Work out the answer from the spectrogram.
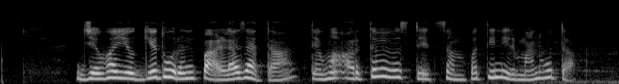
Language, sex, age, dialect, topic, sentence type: Marathi, female, 25-30, Southern Konkan, banking, statement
